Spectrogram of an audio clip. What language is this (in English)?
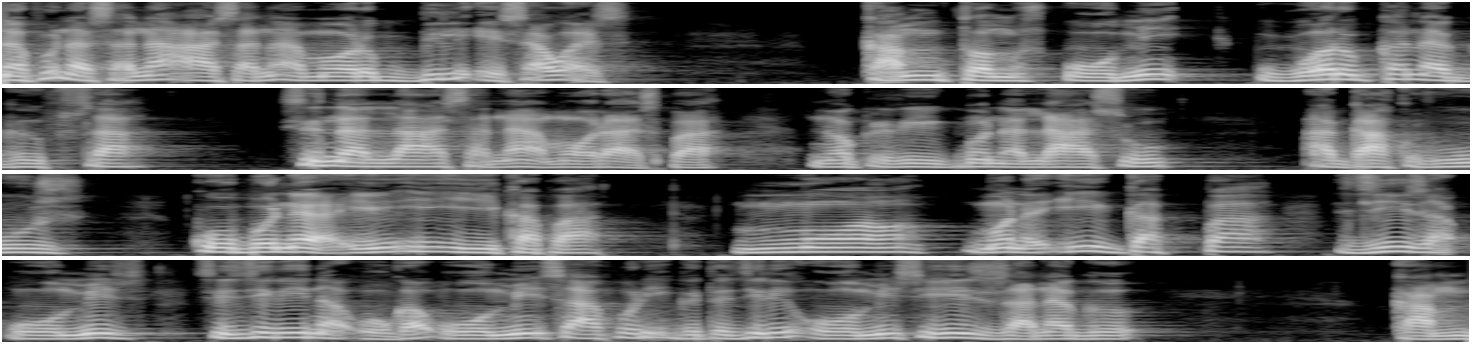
Mom Jango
